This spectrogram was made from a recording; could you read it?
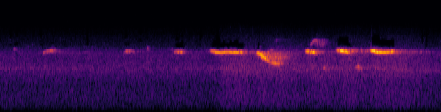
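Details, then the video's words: Japanese grosbeak singing a rising series of whistles that builds into a full phrase with a swooping downward note, preceded by a few faint soft notes, with hiss behind. "Grosbeak japonês Som de pássaro, música de ave, chamado do passaro melodia"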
